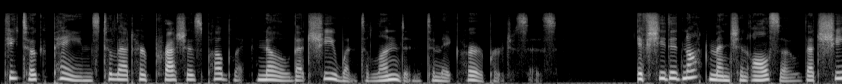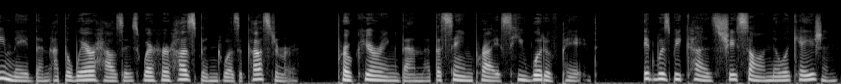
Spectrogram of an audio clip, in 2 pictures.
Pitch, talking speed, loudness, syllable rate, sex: 195 Hz, 190 wpm, -19 LUFS, 5.0 syllables/s, female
